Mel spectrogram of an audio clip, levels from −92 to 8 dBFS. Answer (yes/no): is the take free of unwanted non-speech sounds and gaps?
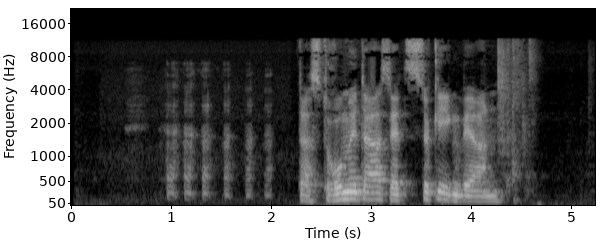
no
